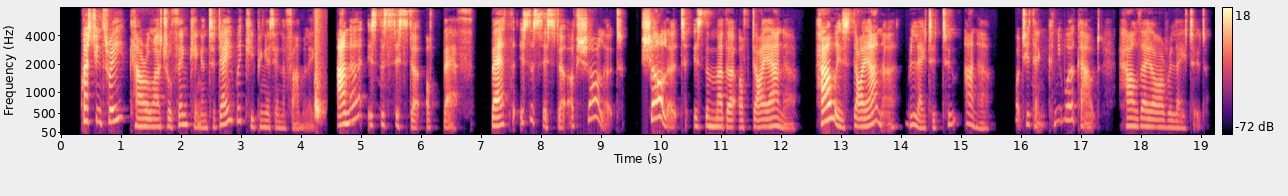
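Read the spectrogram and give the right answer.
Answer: She is Anna's niece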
